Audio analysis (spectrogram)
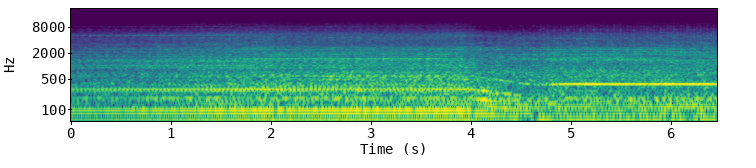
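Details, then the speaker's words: John Deere 310G backhoe diesel with a suspected failing injection pump (keeps losing fuel prime after sitting), warm at about 78°F, idle back to minimum 900 RPM; steady, even idle with no misses, runs fine; normal idle. "Idle back to minimum speed. It does just fine. 900 RPM."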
